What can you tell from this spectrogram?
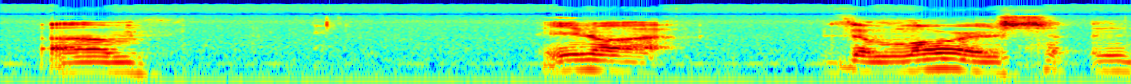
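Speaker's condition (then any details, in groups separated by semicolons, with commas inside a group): Friedreich's ataxia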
